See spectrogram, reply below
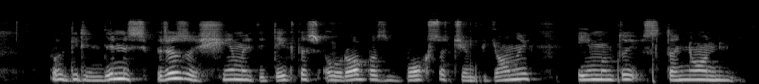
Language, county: Lithuanian, Vilnius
